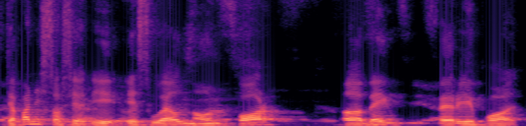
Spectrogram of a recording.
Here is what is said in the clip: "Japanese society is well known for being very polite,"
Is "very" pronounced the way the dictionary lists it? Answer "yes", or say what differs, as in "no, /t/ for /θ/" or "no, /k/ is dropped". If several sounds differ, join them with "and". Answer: no, /f/ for /v/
